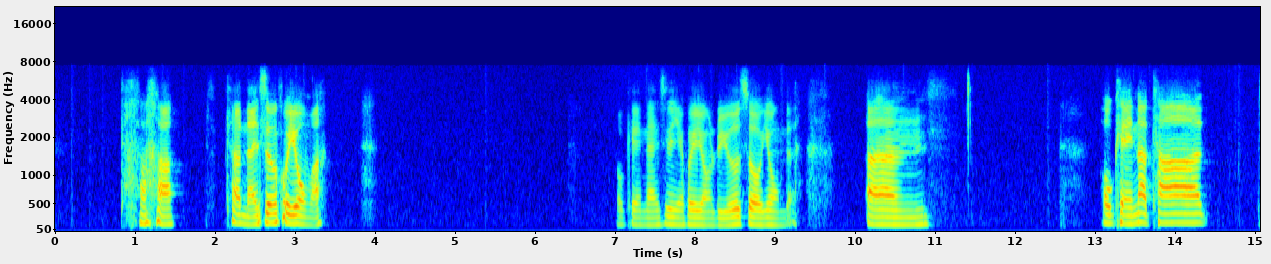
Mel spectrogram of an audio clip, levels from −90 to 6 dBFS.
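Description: No faults: the speech carries only the expected call microphone processing, with the lowest bass trimmed by its high-pass filter and nothing above 8 kHz.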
